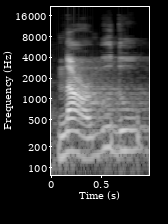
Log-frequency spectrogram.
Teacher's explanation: اگر شروع حلق سے ادا کریں گے تو حمزہ ادا ہوگا، بیچ حلق سے اس کو ادا کرنا ہے تو پھر عین ادا ہوگا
